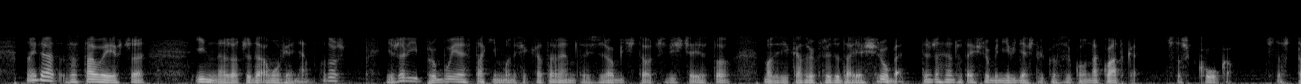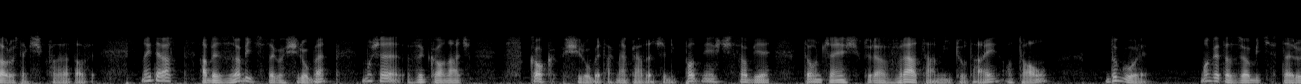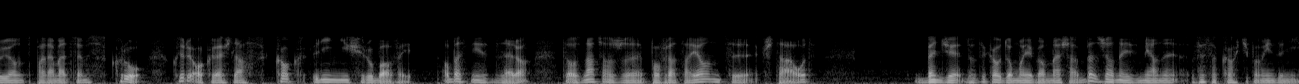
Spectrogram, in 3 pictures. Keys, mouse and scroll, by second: 2.6-3.1 scroll down 4, 2.9 middle click, 3.4 Tab, 3.6 middle click, 4.2 middle click, 5.2 shift+middle click, 5.9 middle click, 16.4 middle click, 20.6 middle click, 22.7 click, 31.4 middle click, 32.4 middle click, 36.7-38.8 scroll up 6.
